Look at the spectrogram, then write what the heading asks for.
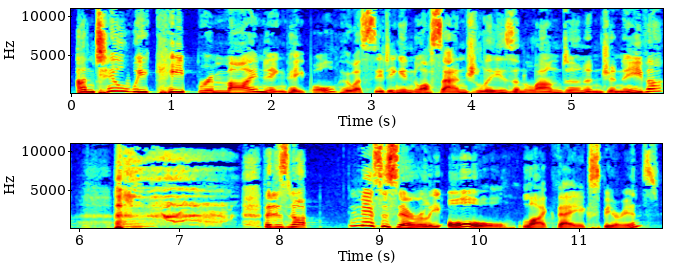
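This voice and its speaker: A woman's voice: medium pitch, big pitch swings, measured pace, darkish tone, dry recording. An older Australian woman giving a conference address, wry and emphatic, with self-mocking jokes. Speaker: conference speaker. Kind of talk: public address.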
